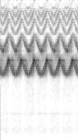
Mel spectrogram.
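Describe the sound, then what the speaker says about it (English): An AKCP smart rack access alarm goes off after an unauthorized card is presented, a loud, high electronic warble that sweeps up and down in a fast, even cycle without a break. "when I attempt to use this, again an alarm can be sounded"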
